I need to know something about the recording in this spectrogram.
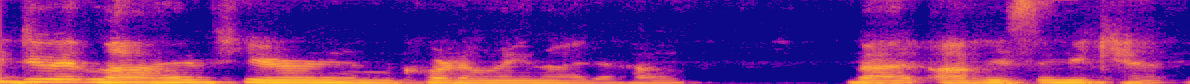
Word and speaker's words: Coeur d'Alene: Shelley also has a social media um, summit, uh, social media Coeur d'Alene, right?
